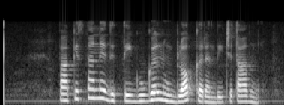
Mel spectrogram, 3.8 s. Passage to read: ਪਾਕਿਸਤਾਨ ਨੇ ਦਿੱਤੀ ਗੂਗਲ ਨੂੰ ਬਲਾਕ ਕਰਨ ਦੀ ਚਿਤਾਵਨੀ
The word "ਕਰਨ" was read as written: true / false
true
